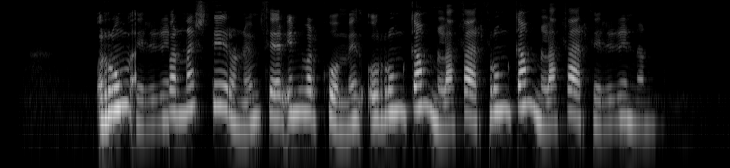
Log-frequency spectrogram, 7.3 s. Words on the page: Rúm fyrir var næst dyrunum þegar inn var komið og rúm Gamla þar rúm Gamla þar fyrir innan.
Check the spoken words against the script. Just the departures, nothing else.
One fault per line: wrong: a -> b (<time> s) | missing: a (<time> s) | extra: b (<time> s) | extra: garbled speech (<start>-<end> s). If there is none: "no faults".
no faults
